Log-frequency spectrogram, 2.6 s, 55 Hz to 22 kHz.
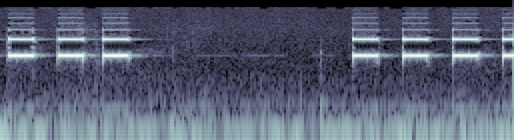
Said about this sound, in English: The bleeper in my pocket is simply programmed to react when it hears a certain sequence of tones. It's like an electronic key fitting into a slot. About 15 seconds after calling that number, the bleeper reacts.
